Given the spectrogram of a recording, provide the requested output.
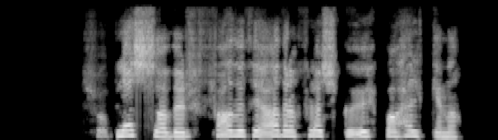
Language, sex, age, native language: Icelandic, female, 12, Icelandic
